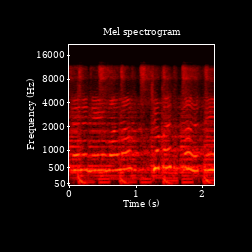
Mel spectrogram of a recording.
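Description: A woman singing a Hindi Christian worship song, holding long notes, over instrumental backing with a steady drum beat about twice a second.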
